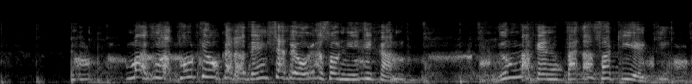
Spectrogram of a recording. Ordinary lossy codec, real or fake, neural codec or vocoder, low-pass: none; fake; codec, 16 kHz, 4.8 kbps, FACodec; none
